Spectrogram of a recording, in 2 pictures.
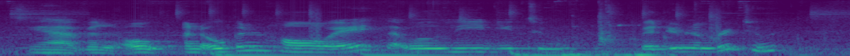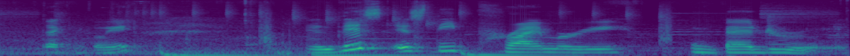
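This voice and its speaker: A woman's voice: lowish voice, lively intonation, normal speed, darkish tone, faint music behind. A young woman hosting a walking house tour, chatty and upbeat, recorded with a clip-on mic inside a large house. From Philippines. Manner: upbeat, chatty, laughs easily. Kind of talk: walking real-estate tour narration. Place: large house interior, rooms and balconies.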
